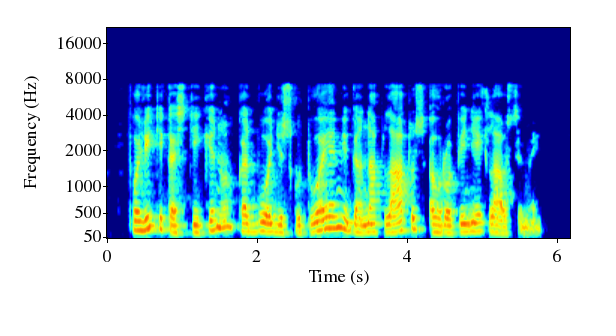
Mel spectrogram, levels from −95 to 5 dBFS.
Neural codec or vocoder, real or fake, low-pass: none; real; 7.2 kHz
